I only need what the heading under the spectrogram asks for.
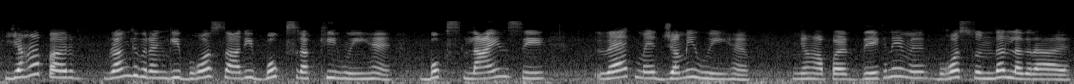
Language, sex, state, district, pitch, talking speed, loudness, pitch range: Hindi, female, Uttar Pradesh, Varanasi, 285 Hz, 150 wpm, -20 LUFS, 260-320 Hz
